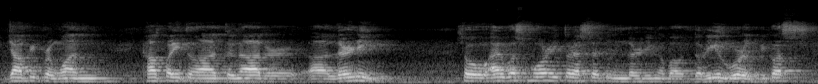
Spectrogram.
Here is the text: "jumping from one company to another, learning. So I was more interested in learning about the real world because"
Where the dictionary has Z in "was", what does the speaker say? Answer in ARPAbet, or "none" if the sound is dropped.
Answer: S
